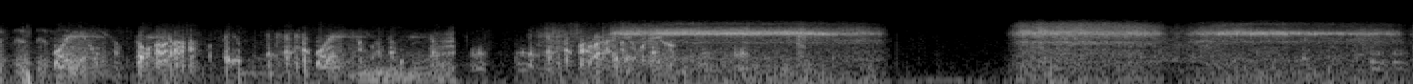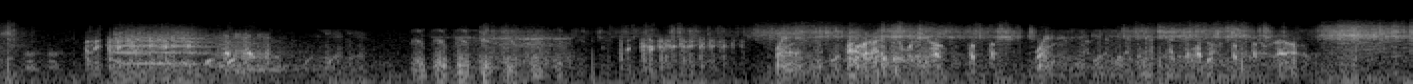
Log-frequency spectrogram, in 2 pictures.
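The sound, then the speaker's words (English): A looped, artificial monkey sound effect created to accompany stock footage of a monkey: harsh chattering squeals and snorting breaths repeat in dense bursts, loud, with one brief pause partway through and no voices. “So it's like you see a monkey, and you sort of get this idea that they were trying to mimic the sound of a monkey.”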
